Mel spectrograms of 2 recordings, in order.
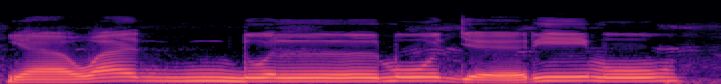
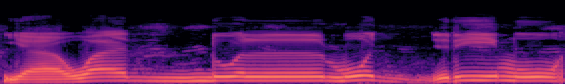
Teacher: Harusnya huruf jimnya dipantulkan. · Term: sifat qalqalah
